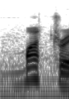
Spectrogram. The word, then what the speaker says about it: Matre: Republic player taken down, no foul called, just hitting the turf was Max Van Matre is his pronunciation, M-A-T-R-E.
